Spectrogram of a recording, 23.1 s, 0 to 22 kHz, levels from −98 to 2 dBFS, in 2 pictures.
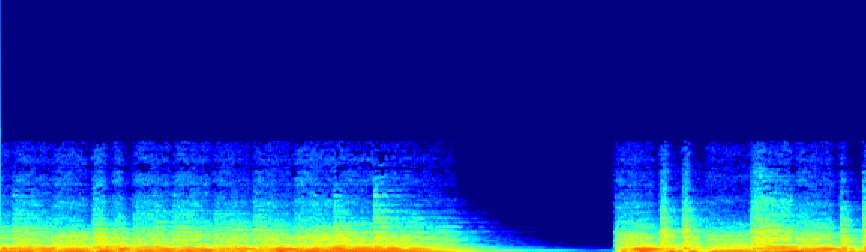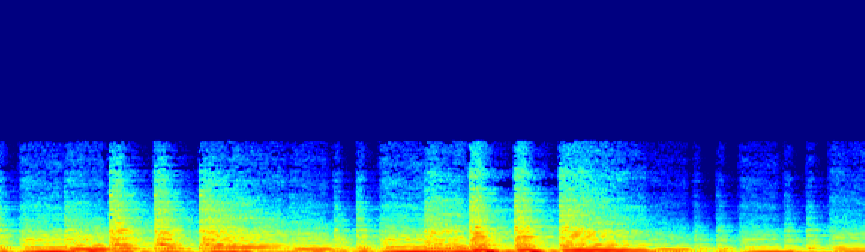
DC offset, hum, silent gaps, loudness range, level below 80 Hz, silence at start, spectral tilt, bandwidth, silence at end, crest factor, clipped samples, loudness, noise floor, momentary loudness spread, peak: under 0.1%; none; none; 12 LU; -40 dBFS; 0 s; -8.5 dB/octave; 7.6 kHz; 0 s; 18 dB; under 0.1%; -19 LUFS; -73 dBFS; 13 LU; 0 dBFS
